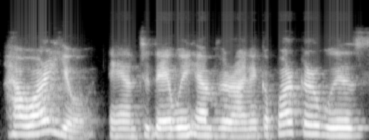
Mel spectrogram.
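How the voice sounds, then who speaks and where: A woman's voice: fairly high pitch, normal speed. A woman from Russia co-hosting a casual online interview over a video call, playful and laughing between her words. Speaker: co-host. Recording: dull lo-fi video call audio.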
